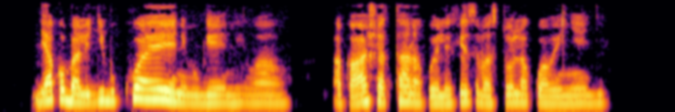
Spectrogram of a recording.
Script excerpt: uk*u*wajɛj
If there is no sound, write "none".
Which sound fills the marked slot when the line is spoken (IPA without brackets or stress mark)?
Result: u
